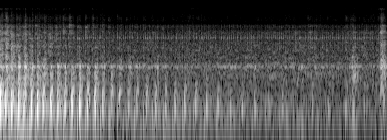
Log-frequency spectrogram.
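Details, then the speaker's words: Panasonic twin-tub washing machine spin dryer, which shakes and is noisy: loud non-metallic plastic knocks about three per second, slowing and fading as the tub runs down; cloth suspected jammed between the tub and spin drive motor shaft. "baka nasingitan to ng ano eh ng mga tela o ano kaya yung ingay niya ganun eh parang may tinatamaan siyang ano eh plastic"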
